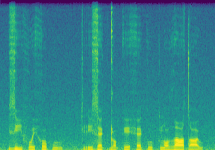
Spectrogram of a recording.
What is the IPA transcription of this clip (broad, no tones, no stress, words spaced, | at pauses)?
zi foɪ̯hopu | krizɛkɖɔ kehɛkukno ðˤedˤu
